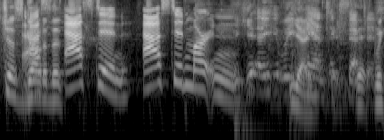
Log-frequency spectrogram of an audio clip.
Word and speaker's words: Aston Martin: James Bond drive in most of his movies Martin Aster Martin is that how you say it that's an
